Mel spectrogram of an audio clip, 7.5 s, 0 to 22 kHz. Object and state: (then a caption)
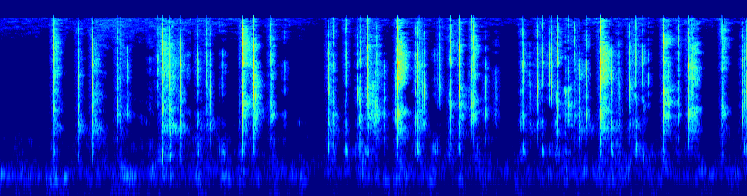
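Plastic game controller. Long nails tap and scratch the touchpad, buttons and shell of a hollow black plastic PS4 controller. The result is a quiet stream of rapid, bright clicks and short scratchy ticks in irregular bursts, each dying away almost instantly, with a brief pause near the middle.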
